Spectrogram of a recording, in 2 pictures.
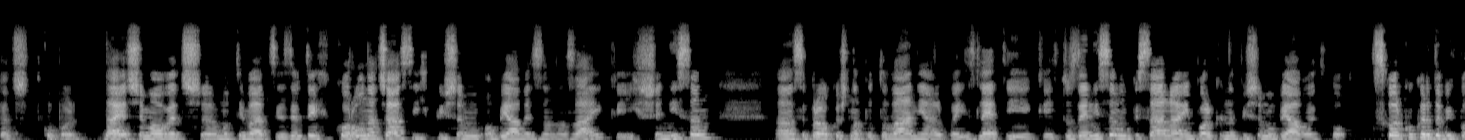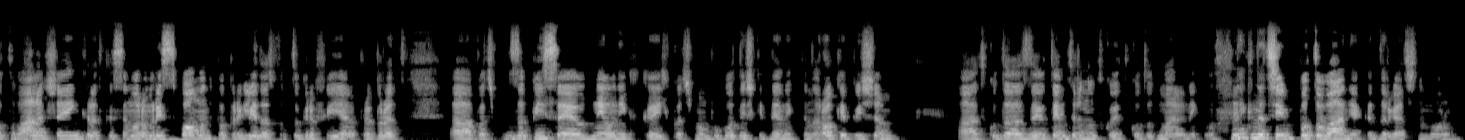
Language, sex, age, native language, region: Slovenian, female, 30-49, Slovenian, Central Slovenia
